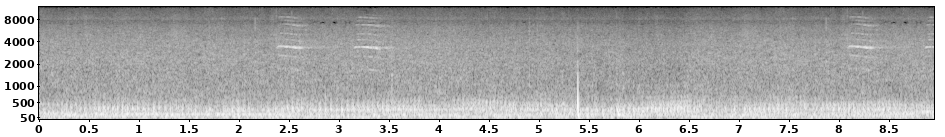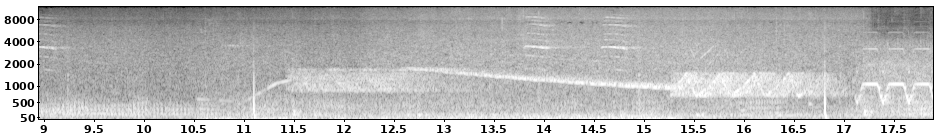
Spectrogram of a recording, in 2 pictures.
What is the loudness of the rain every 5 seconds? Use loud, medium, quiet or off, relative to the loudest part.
medium, medium, loud, loud.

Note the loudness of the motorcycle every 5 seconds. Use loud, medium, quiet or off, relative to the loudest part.
loud, loud, medium, loud.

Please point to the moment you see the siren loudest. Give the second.
16 s.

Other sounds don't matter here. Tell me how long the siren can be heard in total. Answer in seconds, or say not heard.
7 s.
